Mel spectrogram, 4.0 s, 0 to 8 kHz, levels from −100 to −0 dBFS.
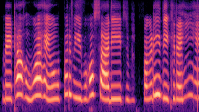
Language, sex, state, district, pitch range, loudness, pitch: Hindi, female, Chhattisgarh, Raipur, 355-455 Hz, -16 LUFS, 370 Hz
